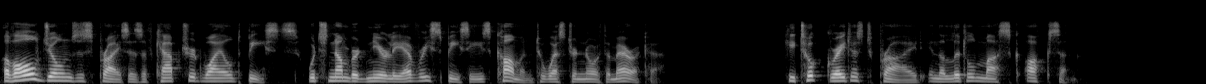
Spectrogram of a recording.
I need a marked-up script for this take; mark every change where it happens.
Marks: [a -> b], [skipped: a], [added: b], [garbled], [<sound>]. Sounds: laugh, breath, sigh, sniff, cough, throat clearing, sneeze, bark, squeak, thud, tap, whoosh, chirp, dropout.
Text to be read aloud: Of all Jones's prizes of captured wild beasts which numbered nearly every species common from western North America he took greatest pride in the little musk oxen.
Of all Jones's prizes of captured wild beasts which numbered nearly every species common [from -> to] western North America he took greatest pride in the little musk oxen.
